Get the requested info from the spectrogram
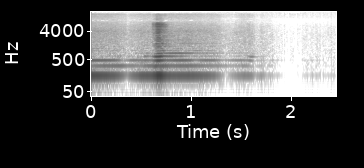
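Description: Acoustic guitar played slowly: a plucked note rings out and decays, a new note is plucked about two-thirds of a second in, and the sound fades away near the end.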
